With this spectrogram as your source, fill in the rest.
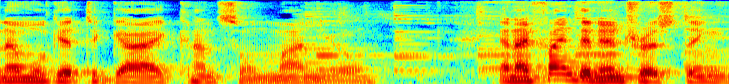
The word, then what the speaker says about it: Consolmagno: That's because they haven't lived in Italy. It's Consolmagno. Okay? Consolmagno.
